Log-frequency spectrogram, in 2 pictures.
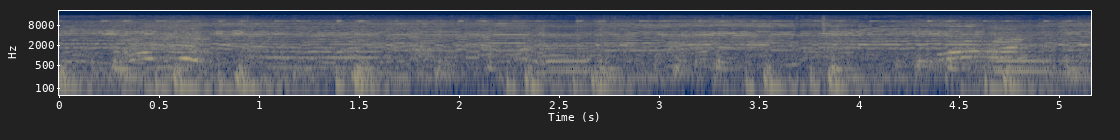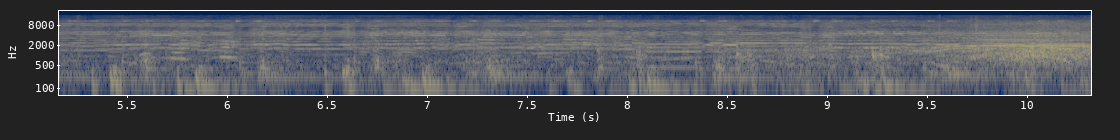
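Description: Traditional muay Thai fight music (sarama): a reedy Thai oboe (pi) playing a wavering melody over steady drum strokes, with crowd noise beneath.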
